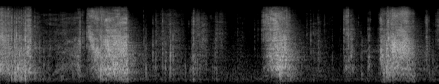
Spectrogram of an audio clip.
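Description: A freshly sharpened kitchen knife slicing through a sheet of lined notebook paper, with paper rustling: about four short slicing strokes, the blade now cutting cleanly through the paper.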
